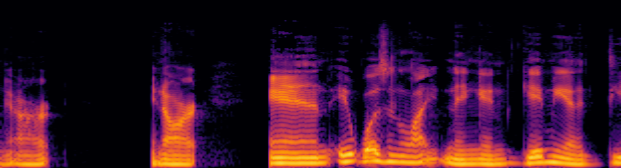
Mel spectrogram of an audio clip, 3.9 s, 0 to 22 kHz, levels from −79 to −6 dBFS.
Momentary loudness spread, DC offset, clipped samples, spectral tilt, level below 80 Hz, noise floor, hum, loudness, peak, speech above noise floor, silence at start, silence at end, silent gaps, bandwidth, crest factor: 8 LU; under 0.1%; under 0.1%; -7.5 dB/octave; -50 dBFS; -41 dBFS; none; -19 LUFS; -2 dBFS; 23 dB; 0 s; 0 s; 0.85-0.89 s; 10.5 kHz; 18 dB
